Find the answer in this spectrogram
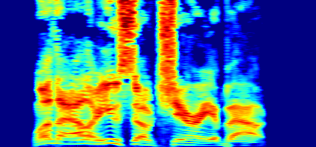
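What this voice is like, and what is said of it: Gravelly barking male character voice. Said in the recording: “barked in his usual gravelly voice”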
